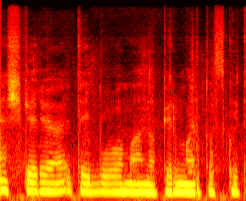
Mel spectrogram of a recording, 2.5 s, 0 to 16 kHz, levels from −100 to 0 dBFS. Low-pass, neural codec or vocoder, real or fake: 14.4 kHz; codec, 44.1 kHz, 2.6 kbps, SNAC; fake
